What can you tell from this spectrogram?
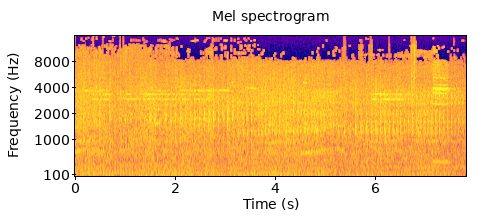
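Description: Small motor-vehicle engines running close by in street traffic, with a rapid, rough knocking beat.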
